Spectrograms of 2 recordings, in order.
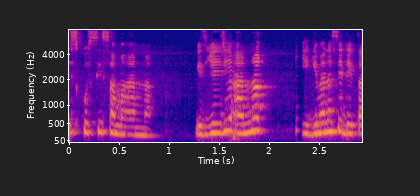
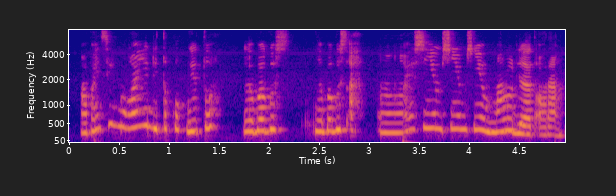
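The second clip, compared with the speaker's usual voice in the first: put-on higher, nagging scold of a sulky child; strict parent mocked; 7 semitones higher than usual. Strict parent nagging a sulking child, higher scolding voice. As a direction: play the bossy parent telling the kid to smile. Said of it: "Kalau orang tua authoritarian".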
